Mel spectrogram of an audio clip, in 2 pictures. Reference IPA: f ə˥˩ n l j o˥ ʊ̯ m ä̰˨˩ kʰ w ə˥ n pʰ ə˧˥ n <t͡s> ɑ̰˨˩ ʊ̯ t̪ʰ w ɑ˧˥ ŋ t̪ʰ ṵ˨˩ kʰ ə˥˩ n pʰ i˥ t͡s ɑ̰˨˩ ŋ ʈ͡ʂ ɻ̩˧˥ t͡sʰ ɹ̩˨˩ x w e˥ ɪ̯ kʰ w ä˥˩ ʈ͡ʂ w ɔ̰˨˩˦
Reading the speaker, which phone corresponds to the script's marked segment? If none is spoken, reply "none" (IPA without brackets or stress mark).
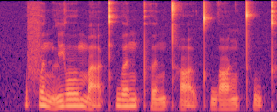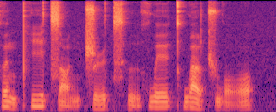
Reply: t̪ʰ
